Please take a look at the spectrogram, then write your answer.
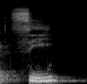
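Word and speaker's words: ξι: n, la letra ni, la letra xi que es nuestra x, ¿verdad?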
